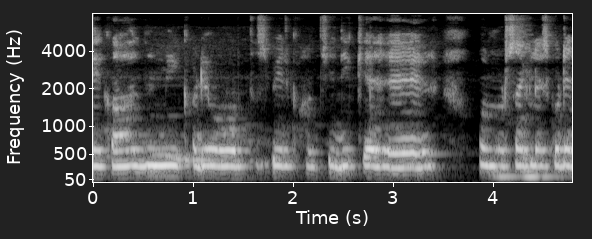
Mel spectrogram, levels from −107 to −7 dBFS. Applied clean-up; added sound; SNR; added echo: none; none; none; reverberation time 0.5 s.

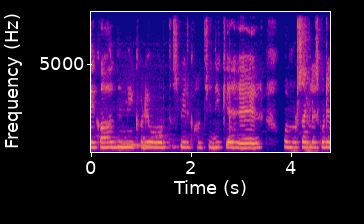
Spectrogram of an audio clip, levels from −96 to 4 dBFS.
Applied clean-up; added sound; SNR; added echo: none; none; none; none.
